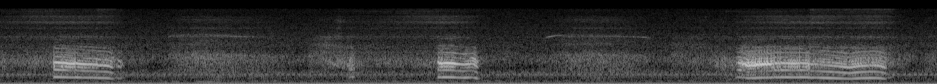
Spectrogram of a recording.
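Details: Daughter snoring upstairs, said to sound like a crying baby or a cat: high-pitched, squeaky whistling snores with each breath, about every three to four seconds, against a steady background hum.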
